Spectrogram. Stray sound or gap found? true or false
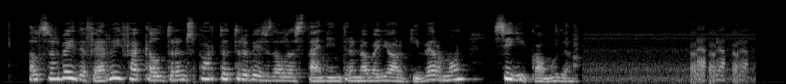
true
